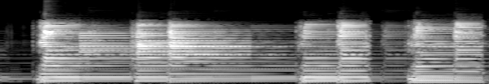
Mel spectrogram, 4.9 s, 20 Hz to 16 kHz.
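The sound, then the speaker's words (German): A modeled twelve-string Rickenbacker electric guitar plays bright, shimmering strummed chords, about five sustained strums with short gaps between them, fairly loud with a chorus-like sheen and no voices. “Aber wir haben dann als, als äh, Besonderheit auf der 2 und der 4 äh, eine zwölfseitige äh, Rickenbacker.”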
